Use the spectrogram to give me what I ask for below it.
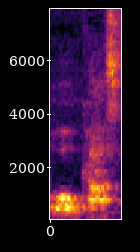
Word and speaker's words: vocas: Notice I'm pronouncing the V as a W. That's how we pronounce it in classical Latin. Voco, vocas, vocat, vocamus, vocatis, vocant.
